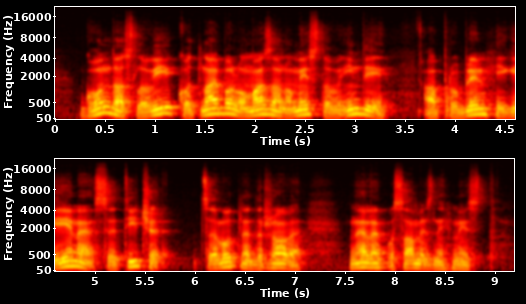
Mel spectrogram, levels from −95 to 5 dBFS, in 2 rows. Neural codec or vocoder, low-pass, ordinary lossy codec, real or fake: autoencoder, 48 kHz, 128 numbers a frame, DAC-VAE, trained on Japanese speech; 19.8 kHz; none; fake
